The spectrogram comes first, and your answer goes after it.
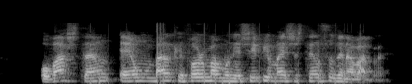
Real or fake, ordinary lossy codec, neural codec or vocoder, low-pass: real; AAC, 32 kbps; none; 7.2 kHz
